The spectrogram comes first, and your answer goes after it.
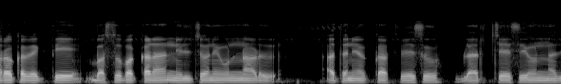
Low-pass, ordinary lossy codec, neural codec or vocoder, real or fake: none; none; none; real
